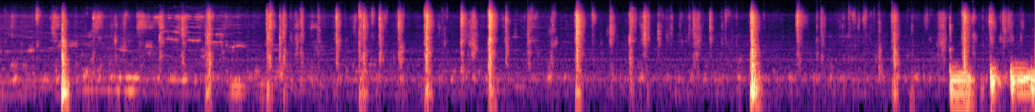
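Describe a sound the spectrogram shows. Plastic card cases click and clack as they are shuffled by hand.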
